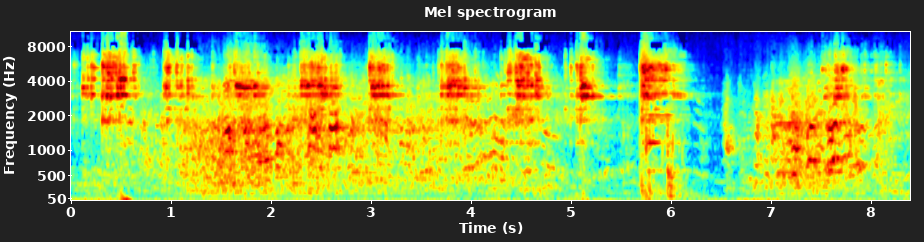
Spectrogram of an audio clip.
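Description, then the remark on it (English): A metal door chain rattles and clinks as it is put back on the door, in a steady run of jangling bursts for several seconds, pausing briefly before one last stretch of jingling. “The chain.”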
